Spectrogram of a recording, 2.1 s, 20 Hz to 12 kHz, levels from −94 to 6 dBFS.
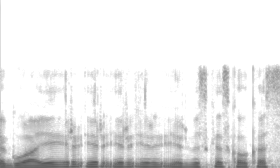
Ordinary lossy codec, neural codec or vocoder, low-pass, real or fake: MP3, 96 kbps; codec, 16 kHz, 16 kbps, FunCodec, trained on LibriTTS, 50 frames a second; 7.2 kHz; fake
